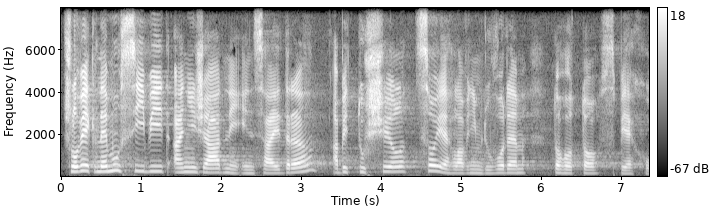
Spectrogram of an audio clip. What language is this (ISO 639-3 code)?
ces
